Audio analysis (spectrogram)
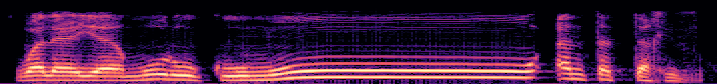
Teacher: عندي هنا ميم جمع وراها همزة فتتعمل لها صلة ست حركات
